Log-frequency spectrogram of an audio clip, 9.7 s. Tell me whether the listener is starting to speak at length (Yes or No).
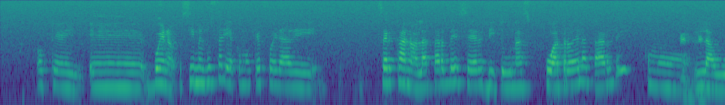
No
